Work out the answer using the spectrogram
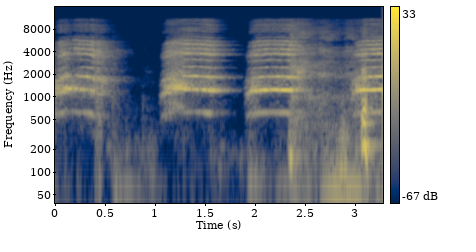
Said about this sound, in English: Well, ladies and gentlemen, I'd like to introduce you to my parrot named George. Hey, we made almost through 3 episodes before George made her first appearance.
